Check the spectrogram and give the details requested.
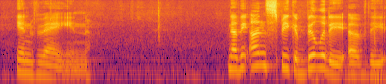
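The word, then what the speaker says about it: ו: V, or va, as in lava, which we transliterate as V or W.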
